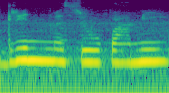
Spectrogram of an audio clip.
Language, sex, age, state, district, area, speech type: Manipuri, female, 30-45, Manipur, Imphal East, rural, spontaneous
